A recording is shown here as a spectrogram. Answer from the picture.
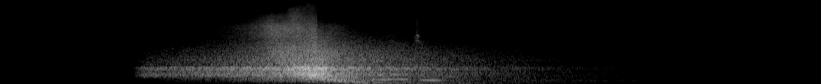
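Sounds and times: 
swooshes: 1.4s - 5.3s.

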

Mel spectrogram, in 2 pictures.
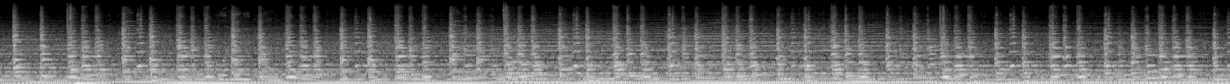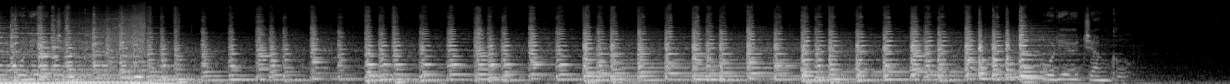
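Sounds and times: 
cinematic orchestral strings: 0.0s - 23.5s.

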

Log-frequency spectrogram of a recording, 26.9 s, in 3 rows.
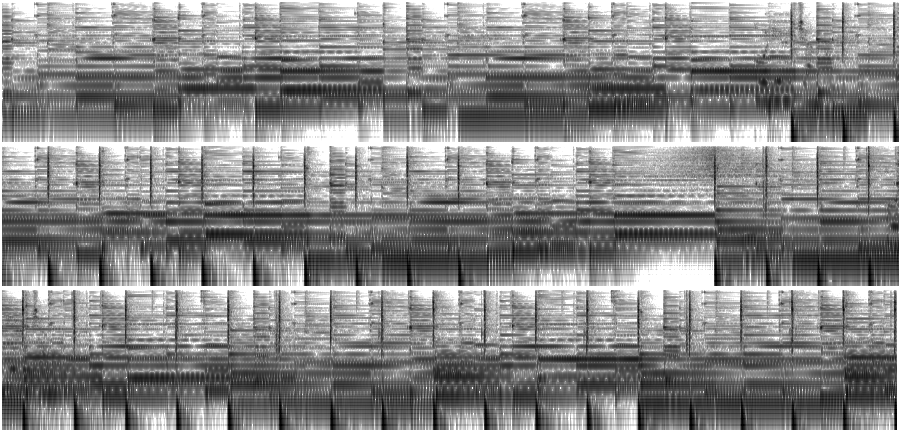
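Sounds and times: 
acoustic folk music: 0.0s - 26.8s.

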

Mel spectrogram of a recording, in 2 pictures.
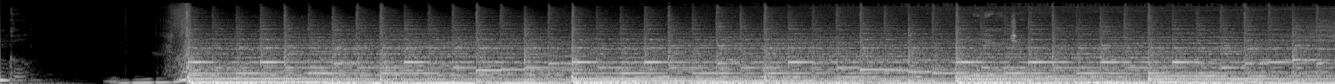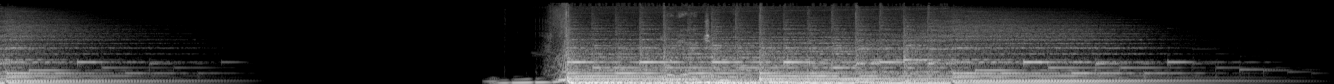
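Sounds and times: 
Valentine's Day music: 1.9s - 15.5s, 19.0s - 26.3s.

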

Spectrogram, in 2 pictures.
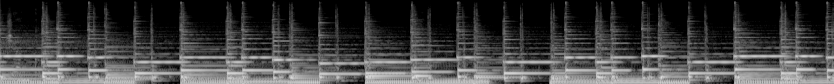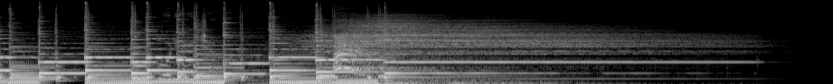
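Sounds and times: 
upbeat kids music: 0.0s - 12.6s.

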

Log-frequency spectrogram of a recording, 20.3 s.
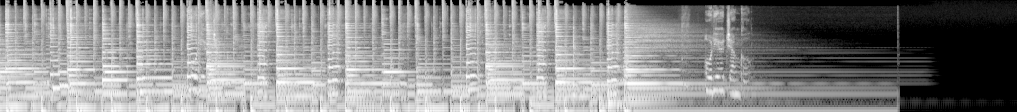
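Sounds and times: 
bossa samba travel music: 0.0s - 15.4s.

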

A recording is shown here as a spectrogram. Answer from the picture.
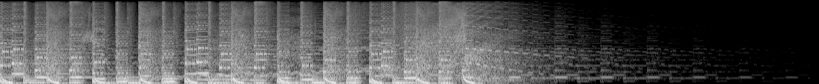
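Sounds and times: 
8-bit chiptune ident logo jingle: 0.1s - 6.2s.

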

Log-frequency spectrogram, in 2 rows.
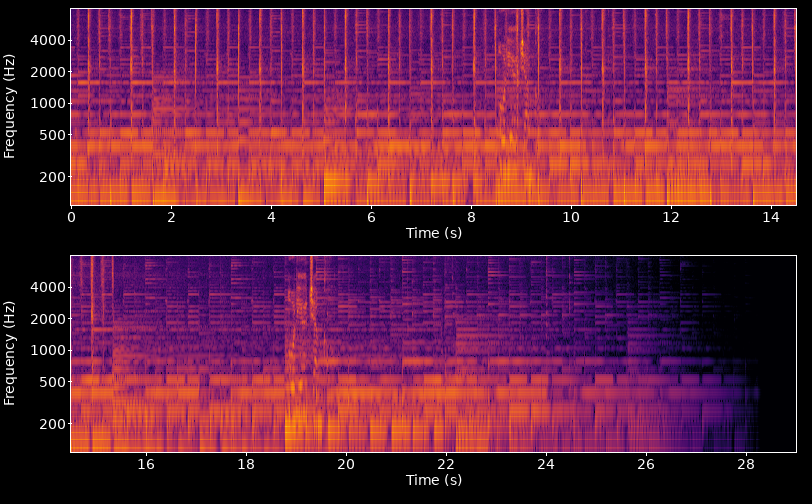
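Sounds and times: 
folk piano music: 0.0s - 26.3s.

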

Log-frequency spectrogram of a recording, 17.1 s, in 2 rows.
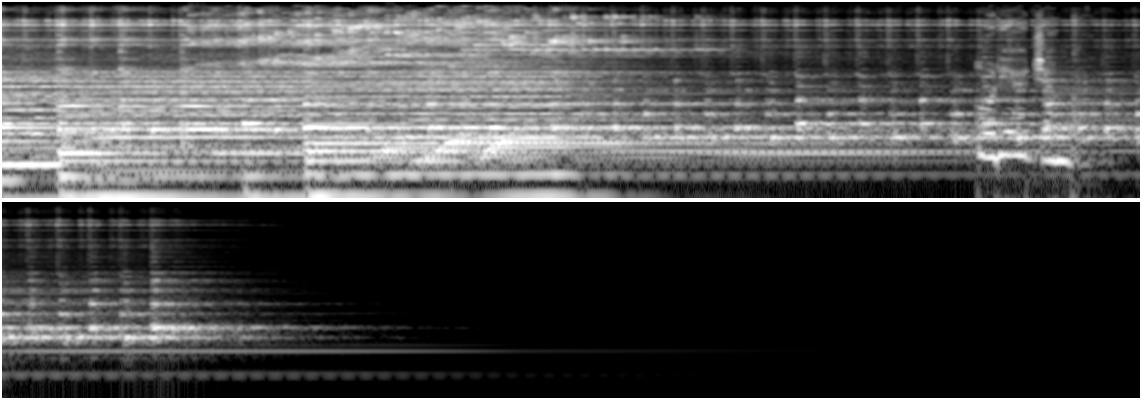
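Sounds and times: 
christmas bells: 0.0s - 10.3s.

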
